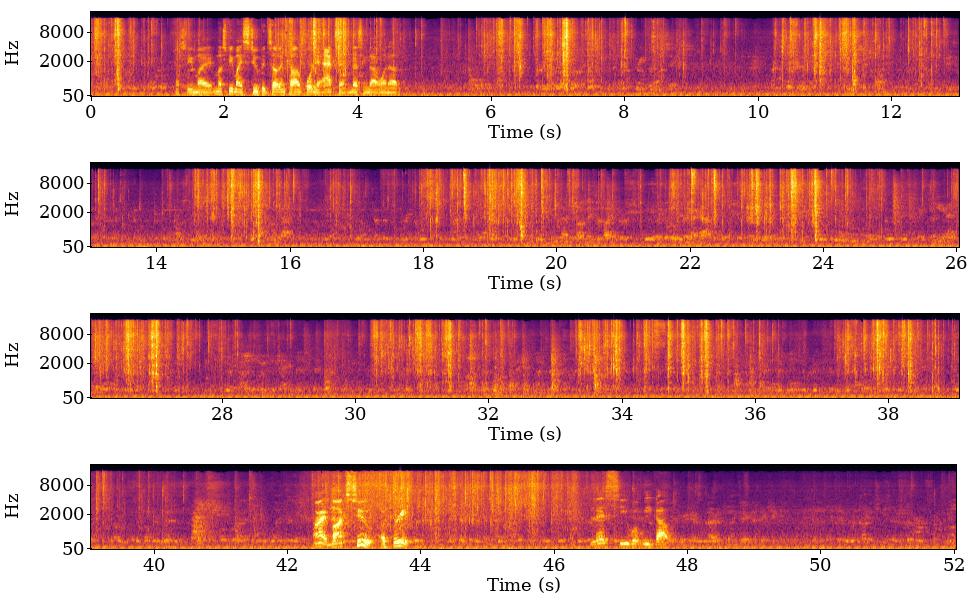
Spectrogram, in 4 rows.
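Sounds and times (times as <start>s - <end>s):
cards and wrapper rustling: 0.0s - 29.1s, 29.8s - 40.4s, 42.1s - 47.9s.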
